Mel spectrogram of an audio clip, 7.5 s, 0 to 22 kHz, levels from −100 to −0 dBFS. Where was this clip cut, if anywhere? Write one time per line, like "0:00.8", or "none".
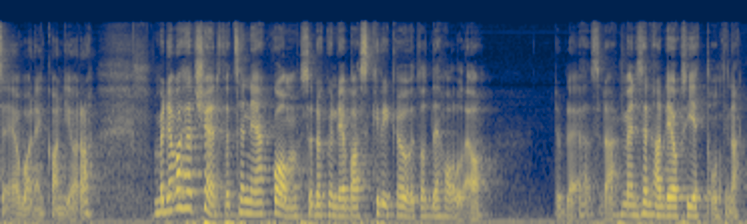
0:01.5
